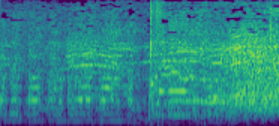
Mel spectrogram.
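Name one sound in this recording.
A volleyball is spiked with a sharp smack.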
